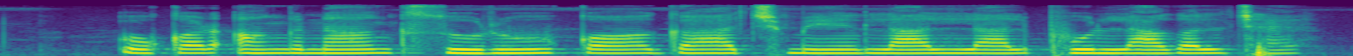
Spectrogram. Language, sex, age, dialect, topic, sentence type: Maithili, female, 18-24, Bajjika, agriculture, statement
